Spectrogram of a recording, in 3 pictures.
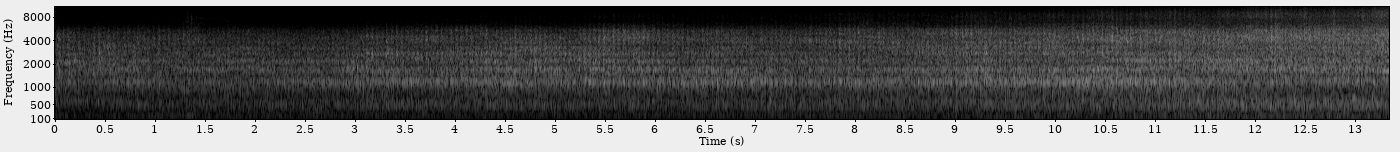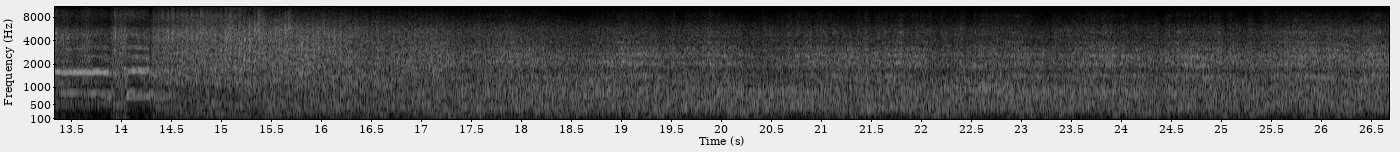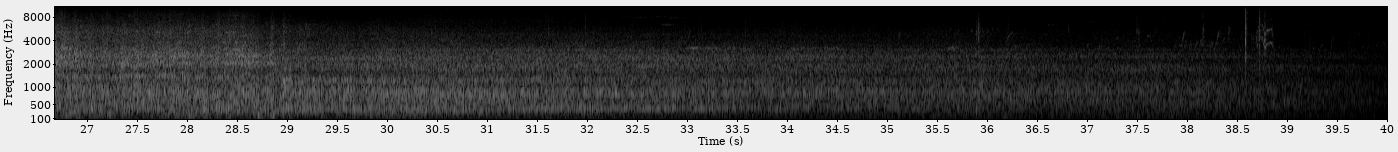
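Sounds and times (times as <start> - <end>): train wheels clattering: 0.0 - 29.2
loud rush of passing train: 0.0 - 40.0.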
